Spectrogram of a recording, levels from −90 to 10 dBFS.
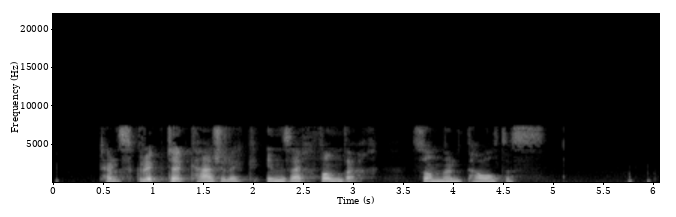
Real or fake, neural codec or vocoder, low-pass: real; none; 7.2 kHz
